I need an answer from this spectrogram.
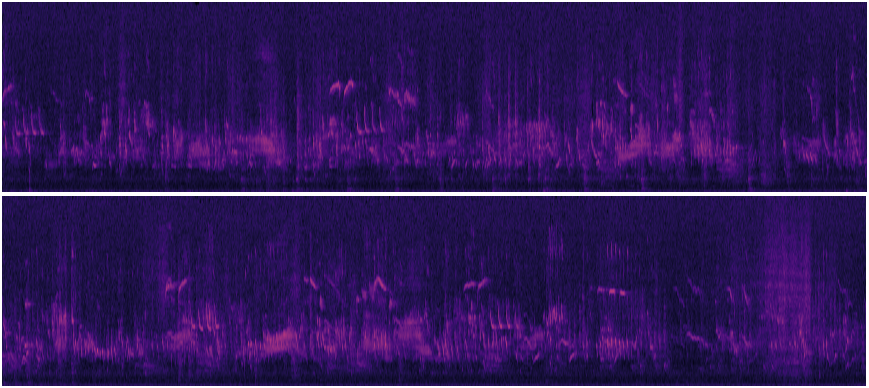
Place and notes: birds, car, people, Tartu, Karlova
